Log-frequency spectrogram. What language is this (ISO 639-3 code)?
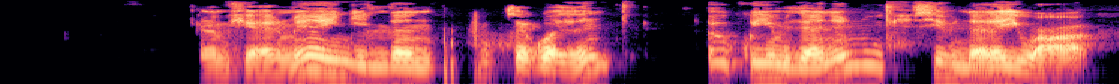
kab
